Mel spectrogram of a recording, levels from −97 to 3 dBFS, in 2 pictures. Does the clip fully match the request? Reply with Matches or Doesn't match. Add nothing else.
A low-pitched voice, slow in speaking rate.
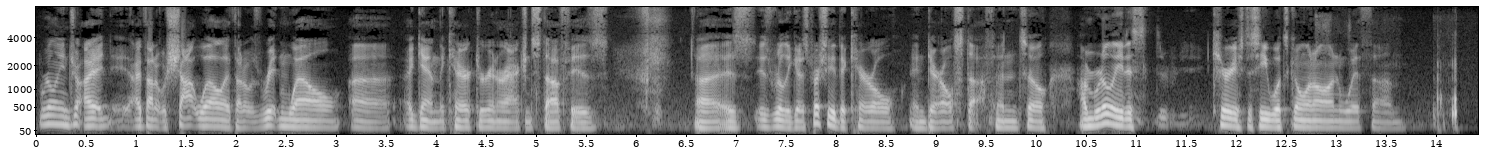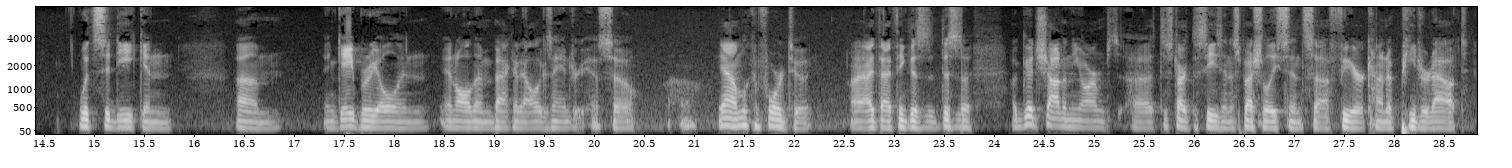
Doesn't match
